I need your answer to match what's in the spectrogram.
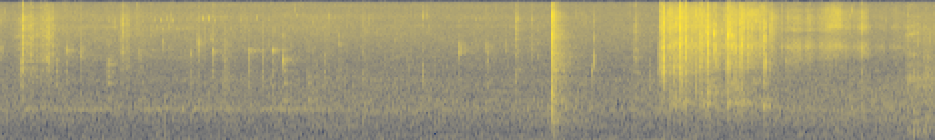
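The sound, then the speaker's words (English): A crisp fried cheese snack topped with chipotle salsa is bitten: a single sharp crack, then a brief burst of crackly, crunchy chewing noise, with no talking and only faint background hiss otherwise. “That crunch. That's when you know it's good.”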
